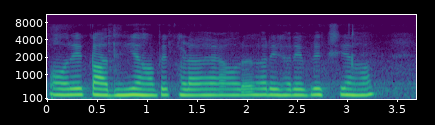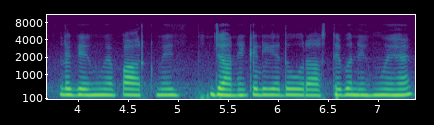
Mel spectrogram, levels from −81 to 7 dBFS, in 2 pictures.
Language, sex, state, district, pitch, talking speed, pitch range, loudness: Hindi, female, Punjab, Pathankot, 225 Hz, 185 wpm, 220-230 Hz, -17 LUFS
